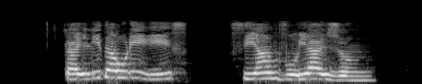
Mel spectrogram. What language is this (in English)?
Esperanto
